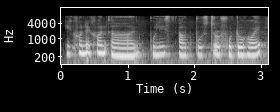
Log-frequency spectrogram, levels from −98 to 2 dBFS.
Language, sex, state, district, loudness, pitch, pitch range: Assamese, female, Assam, Kamrup Metropolitan, -15 LUFS, 245 Hz, 235-260 Hz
